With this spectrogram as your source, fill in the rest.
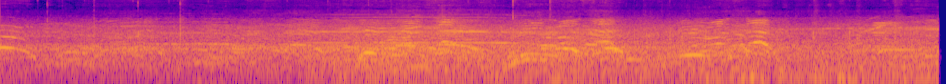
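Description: A large crowd murmurs and chatters in an open-air stadium.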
